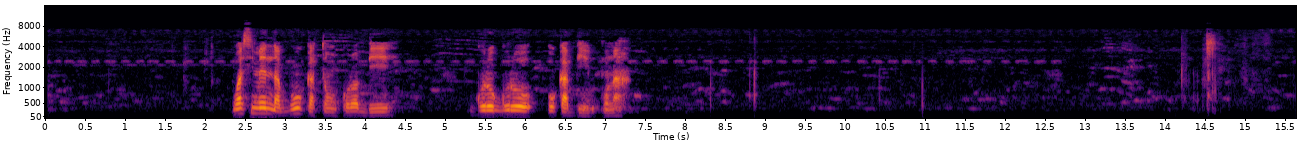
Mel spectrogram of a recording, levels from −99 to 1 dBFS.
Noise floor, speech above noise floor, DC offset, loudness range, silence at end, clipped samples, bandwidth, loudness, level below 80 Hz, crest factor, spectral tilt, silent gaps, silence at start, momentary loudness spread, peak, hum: -75 dBFS; 44 dB; under 0.1%; 16 LU; 1 s; under 0.1%; 7.8 kHz; -32 LUFS; under -90 dBFS; 26 dB; -2.5 dB/octave; none; 2.35 s; 12 LU; -10 dBFS; none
